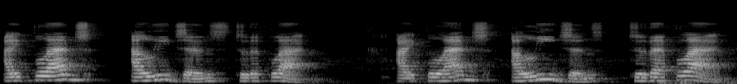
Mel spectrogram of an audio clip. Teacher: So, I is unstressed, the first word, the first syllable. Pledge is another syllable, and that's stressed. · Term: iambic tetrameter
